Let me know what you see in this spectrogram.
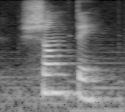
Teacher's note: Ven que acá tenemos una nasal, A con N, chanter. Bien, tienen que sentir que el aire sale por la nariz.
